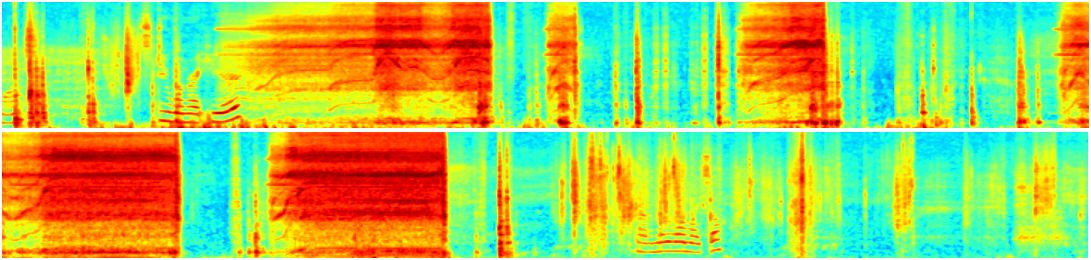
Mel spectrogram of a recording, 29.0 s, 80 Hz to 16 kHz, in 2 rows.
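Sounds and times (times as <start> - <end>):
power drill whining: 2.8 - 6.6, 7.2 - 7.8, 9.8 - 11.1, 14.0 - 16.9, 18.0 - 20.5.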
